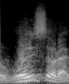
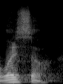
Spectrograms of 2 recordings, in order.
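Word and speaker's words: Warsaw: 원래는 이제워 이렇게 발음하잖아요 그래서 영어식으로는 바르샤바라 월서라 그런대요 월서 한국 사람들이 바르샤바라고 부르니까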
